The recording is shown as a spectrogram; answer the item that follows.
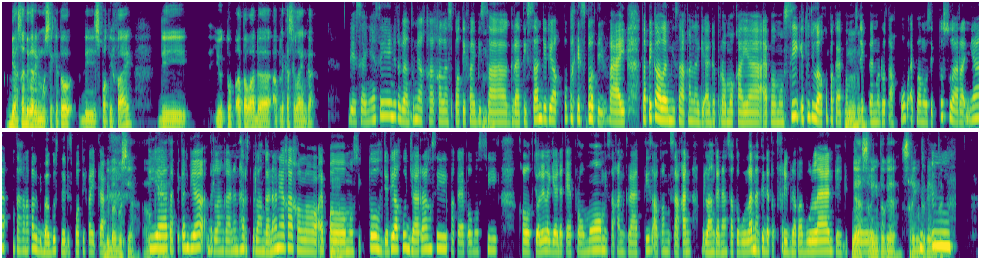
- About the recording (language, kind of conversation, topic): Indonesian, podcast, Bagaimana biasanya kamu menemukan musik baru?
- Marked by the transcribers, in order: laughing while speaking: "pakai Spotify"; in English: "free"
